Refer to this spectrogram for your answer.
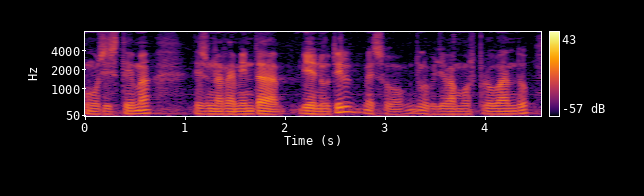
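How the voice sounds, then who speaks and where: The speech is fairly quick, with fairly even intonation. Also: man. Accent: strong Catalan. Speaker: traffic software sales manager. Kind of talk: panel discussion.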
